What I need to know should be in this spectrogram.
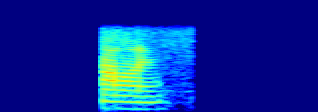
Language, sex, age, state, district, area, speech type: Santali, male, 18-30, Jharkhand, Seraikela Kharsawan, rural, conversation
